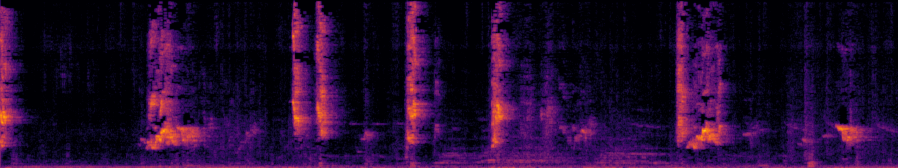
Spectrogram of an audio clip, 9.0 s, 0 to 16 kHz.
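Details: Lovebirds housed in an aviary, 5 July 2024: loud shrill screeches repeated roughly every second, interspersed with faint lower twittering.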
